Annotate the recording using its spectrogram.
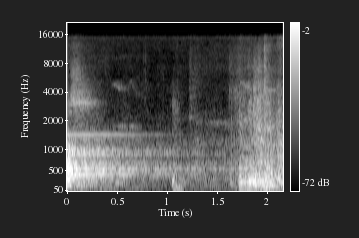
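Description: A pause in a man's speech through a microphone: the last word fades at the start, leaving faint background noise with a faint steady tone under it. Sound picks up again near the end.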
